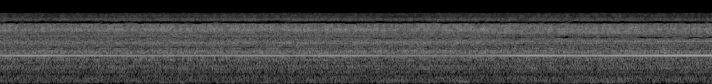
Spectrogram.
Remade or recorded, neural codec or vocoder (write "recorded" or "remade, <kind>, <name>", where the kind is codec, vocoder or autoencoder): recorded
